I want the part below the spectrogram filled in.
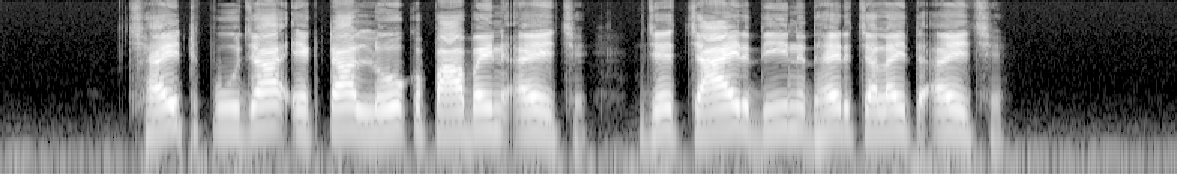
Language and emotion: Maithili, neutral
